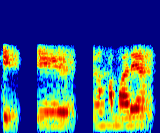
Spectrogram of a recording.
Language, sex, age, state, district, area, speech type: Hindi, female, 30-45, Uttar Pradesh, Sitapur, rural, conversation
